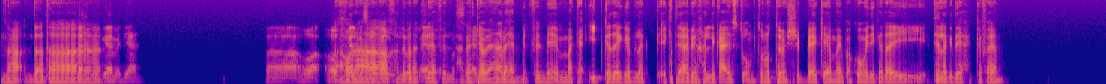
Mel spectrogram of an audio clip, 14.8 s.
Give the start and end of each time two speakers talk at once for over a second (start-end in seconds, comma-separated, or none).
4.4-6.8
